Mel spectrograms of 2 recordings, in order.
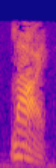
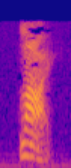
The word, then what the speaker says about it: Lai: Lai, Lai, Lai. – Notice that the diphthong I is spelled A-I as in Shanghai, which is pronounced in Chinese like this.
